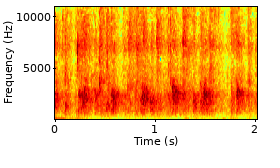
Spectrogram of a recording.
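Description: A church congregation claps together through a worship service, a dense, steady patter of many hands with soft rhythmic surges, close and fairly loud throughout.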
